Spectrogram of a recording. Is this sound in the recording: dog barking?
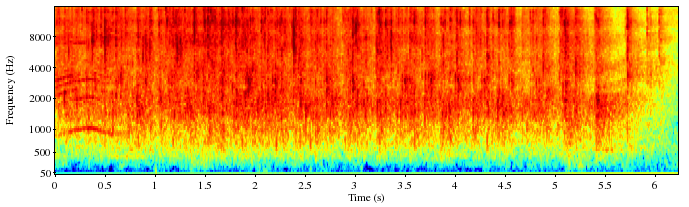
no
